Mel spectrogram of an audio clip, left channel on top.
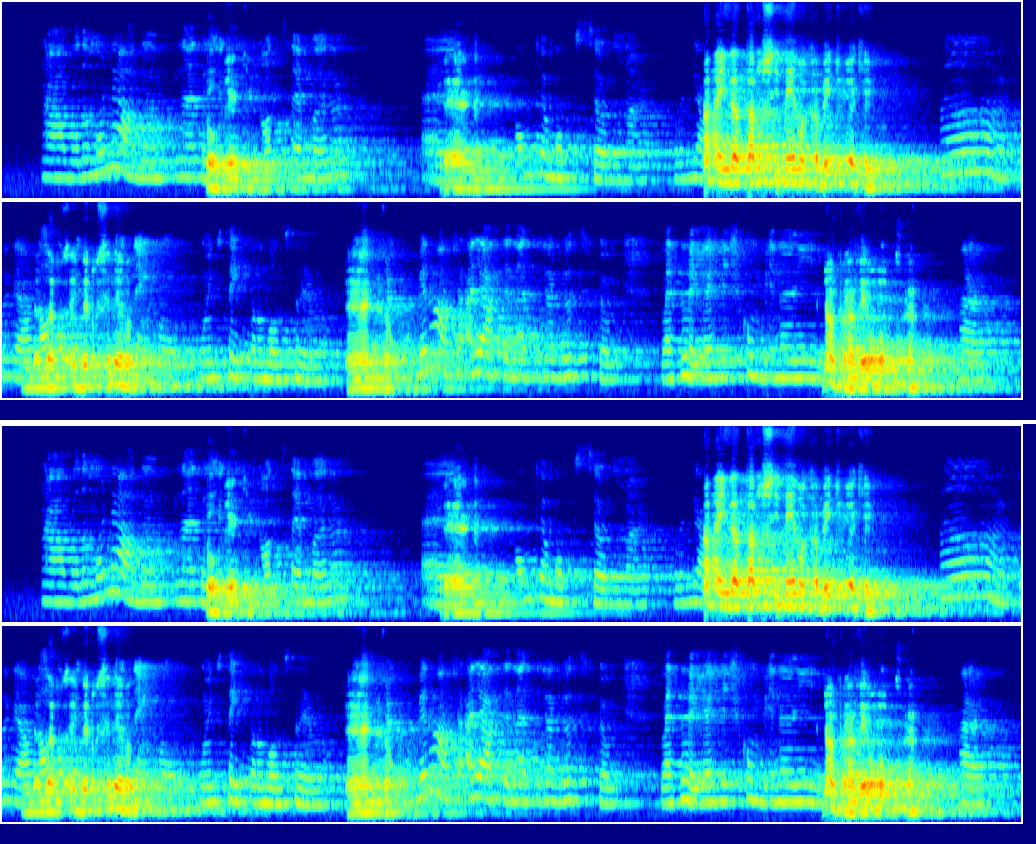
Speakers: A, on the right; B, on the right.
A: Ah, vou dar uma olhada, né? Tá
B: Deixa
A: chegando
B: eu ver aqui.
A: no final de semana. É,
B: É.
A: assim, bom ter uma opção, né? Legal.
B: Ah, ainda
A: Vou
B: tá no cinema, acabei de ver aqui.
A: Ah, que legal.
B: Ainda
A: Nossa,
B: dá pra você
A: faz
B: ver no cinema.
A: muito tempo, muito tempo que eu não vou no cinema.
B: É,
A: A gente
B: então.
A: podia combinar. Aliás, você, né, você já viu esse filme. Mas aí a gente combina e
B: Não, pra
A: vê
B: ver
A: um.
B: outro, né?
A: Ah,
